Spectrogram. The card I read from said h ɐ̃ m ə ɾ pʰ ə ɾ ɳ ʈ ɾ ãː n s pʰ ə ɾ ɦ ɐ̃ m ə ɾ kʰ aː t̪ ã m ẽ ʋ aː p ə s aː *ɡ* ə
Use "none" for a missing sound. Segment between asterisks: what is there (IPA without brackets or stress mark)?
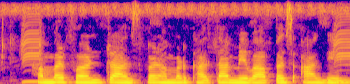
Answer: ɡ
